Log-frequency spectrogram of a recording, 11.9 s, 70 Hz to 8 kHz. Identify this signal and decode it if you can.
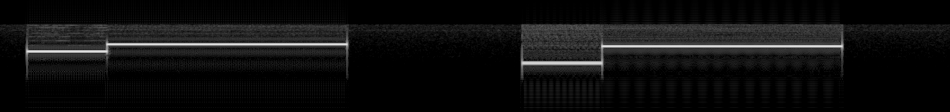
Two-tone page, heard as a one-second tone, then a three-second tone, about 900 then 1220 Hz, about 550 then 1120 Hz. It is heard from 0.3 to 10.5 s.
